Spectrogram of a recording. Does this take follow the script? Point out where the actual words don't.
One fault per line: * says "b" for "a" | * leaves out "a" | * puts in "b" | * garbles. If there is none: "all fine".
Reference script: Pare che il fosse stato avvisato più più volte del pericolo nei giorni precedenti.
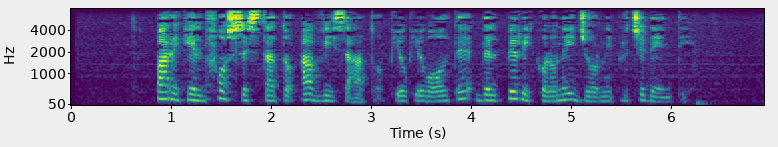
all fine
